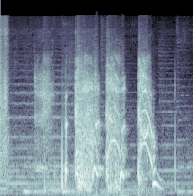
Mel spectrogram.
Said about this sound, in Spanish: Perdón por la tos que entraron ahora mismo.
